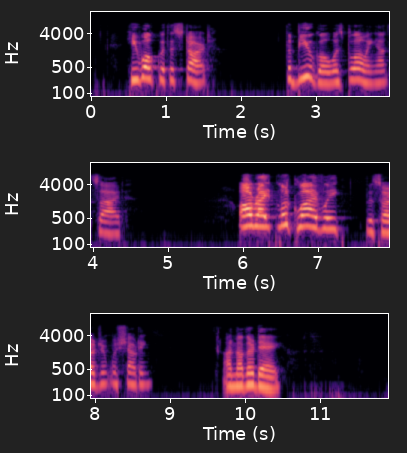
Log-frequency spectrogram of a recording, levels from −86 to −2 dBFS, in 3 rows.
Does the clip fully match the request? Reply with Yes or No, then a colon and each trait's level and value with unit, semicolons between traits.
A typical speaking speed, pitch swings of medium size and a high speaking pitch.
No: slow, 100 wpm; average, 4.7 semitones; high, 210 Hz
